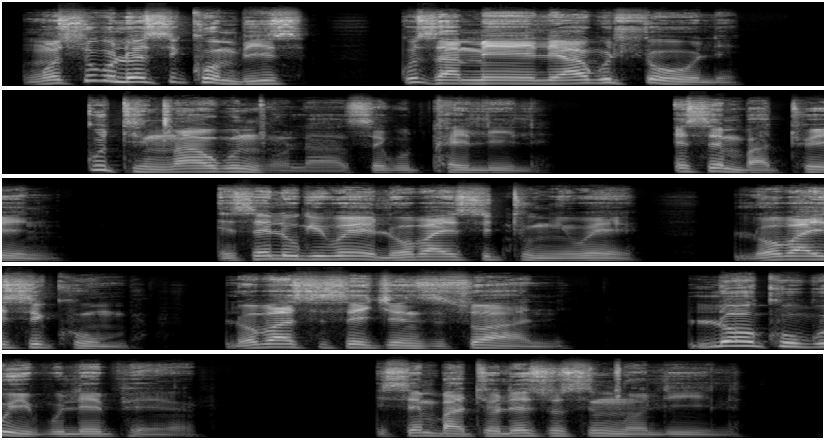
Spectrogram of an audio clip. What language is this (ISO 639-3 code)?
nde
